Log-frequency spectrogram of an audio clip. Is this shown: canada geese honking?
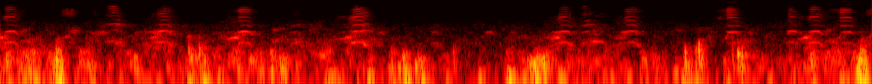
yes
